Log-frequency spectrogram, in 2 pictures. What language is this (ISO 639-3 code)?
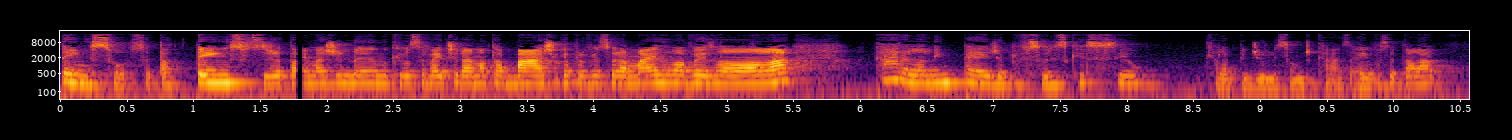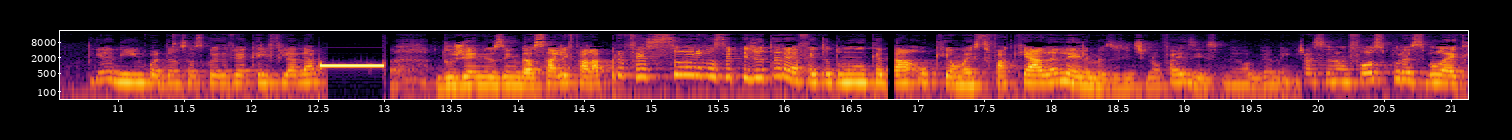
por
